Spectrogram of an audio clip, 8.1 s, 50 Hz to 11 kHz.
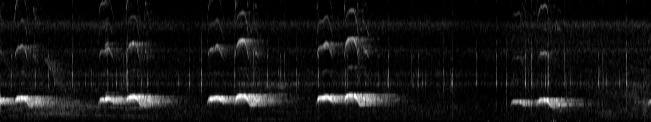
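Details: Common hawk-cuckoo, the brain fever bird, singing incessantly: loud shrill whistled three-note phrases repeated about every 1.3 seconds, each phrase with a rising then dropping pitch, later phrases quieter and farther off, with faint high insect-like ticking behind.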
